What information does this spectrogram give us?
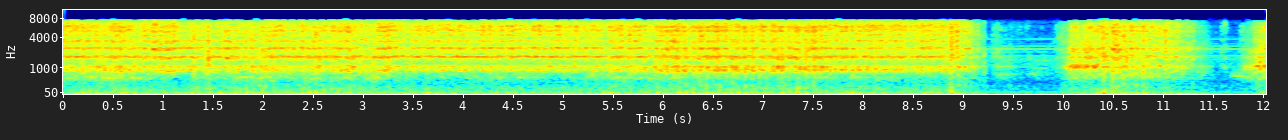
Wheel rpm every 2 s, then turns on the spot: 230, 230, 230, 230, 130, 70.
none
